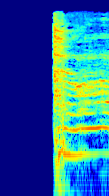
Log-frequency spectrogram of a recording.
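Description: After half a second of silence, a single loud throat clearing from a person with a cold erupts, rough and wet-sounding, with a sustained raspy, slightly tonal rattle that continues to the end.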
